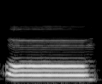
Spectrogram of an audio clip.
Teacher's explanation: इसमें दीर्घ स्वर से भी ज्यादा समय लगता है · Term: प्लुत स्वर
